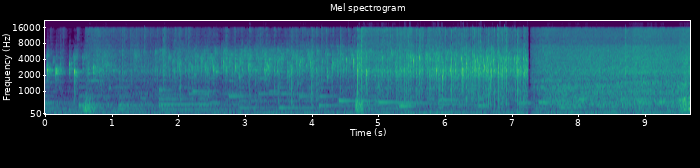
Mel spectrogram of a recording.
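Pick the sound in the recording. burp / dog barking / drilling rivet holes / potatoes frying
potatoes frying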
